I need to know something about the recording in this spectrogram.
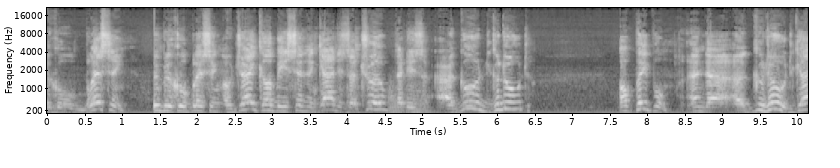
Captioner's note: in Hebrew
